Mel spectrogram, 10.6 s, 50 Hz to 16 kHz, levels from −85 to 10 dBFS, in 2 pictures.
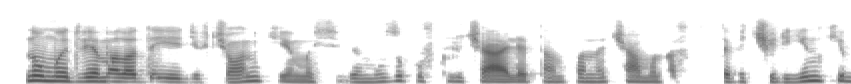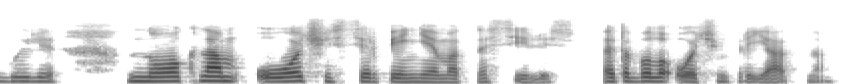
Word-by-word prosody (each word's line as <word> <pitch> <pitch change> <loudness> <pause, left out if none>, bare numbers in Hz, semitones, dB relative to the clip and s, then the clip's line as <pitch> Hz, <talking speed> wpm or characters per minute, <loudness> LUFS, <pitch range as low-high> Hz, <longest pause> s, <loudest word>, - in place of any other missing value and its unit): Ну, 210 0 +4
мы 190 -1 +2
2 175 +1 0
молодые 165 -2 0
девчонки, 150 +6 -7
мы 80 -1 -8
себе 155 - -13
музыку 165 +6 -11
включали 85 - 0
там 80 0 -10
по 165 - -7
ночам, 155 - -5
у 80 - -8
нас 80 - -13 0.2
какие-то 160 - -4
вечеринки 175 +6 -5
были. 180 -1 -4 0.4
Но 185 0 +5
к - - -13
нам 195 -1 +9
очень 180 0 +4
с 160 - -14
терпением 160 -2 -1
относились. 145 -1 -8 0.2
Это 175 +1 +2
было 175 +1 +5
очень 80 - -1
приятно. 180 - -6
165 Hz, 160 wpm, -26 LUFS, 150-180 Hz, 0.4 s, нам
